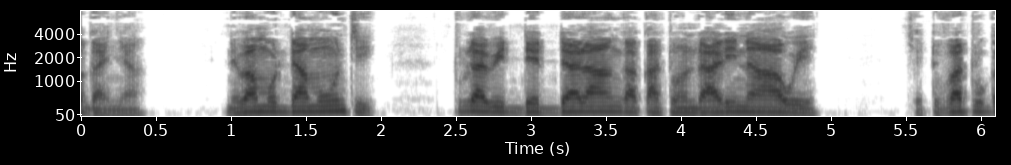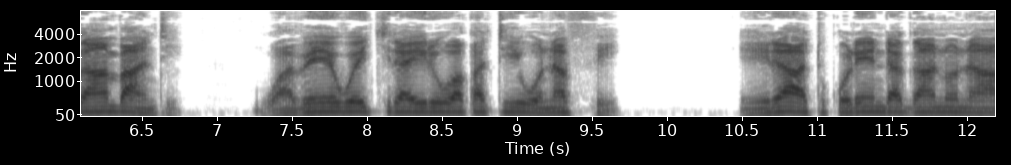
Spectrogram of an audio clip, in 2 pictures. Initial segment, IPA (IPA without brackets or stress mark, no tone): ɡ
